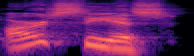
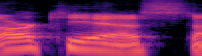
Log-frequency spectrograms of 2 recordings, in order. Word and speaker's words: Arceus: Last bit of the news for today is Pokemon The Arceus Chronicles, available for Netflix. – Yep, it's Arceus, not Arceus. They changed the pronunciation of the name.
